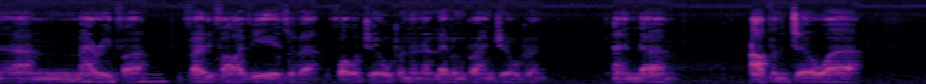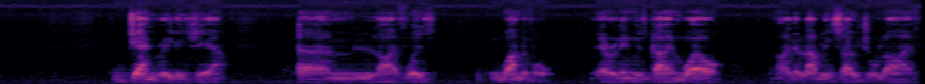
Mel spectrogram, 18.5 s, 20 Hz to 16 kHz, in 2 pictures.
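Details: 57-year-old man, real patient, after total laryngectomy for stage four laryngeal cancer, speaking through a voice prosthesis (voice valve) by occluding his neck stoma with a button; tracheoesophageal speech.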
